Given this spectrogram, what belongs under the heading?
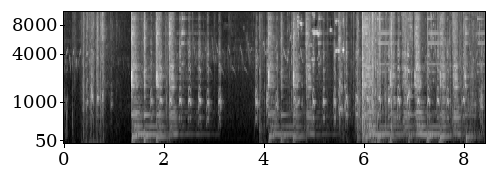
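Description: A chicken clucking loudly and close in a Malayalam film scene, a series of sharp repeated clucks and squawks broken by short pauses, with some flapping.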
